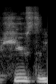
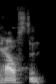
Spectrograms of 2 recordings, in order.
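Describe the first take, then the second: First: Houston is pronounced the way it is in Texas. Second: Houston is pronounced the way it is in Georgia. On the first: It names the city in Texas. "You got to say it right" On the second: It names the place in Georgia. "you go to Georgia, they say Houston"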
